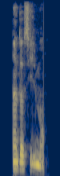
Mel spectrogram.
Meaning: intractably
- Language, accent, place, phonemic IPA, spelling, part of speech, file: French, France, Lyon, /ɛ̃.dɔ.sil.mɑ̃/, indocilement, adverb, LL-Q150 (fra)-indocilement.wav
